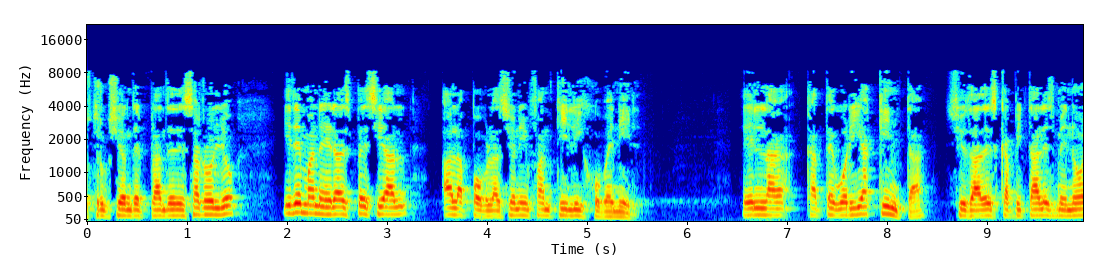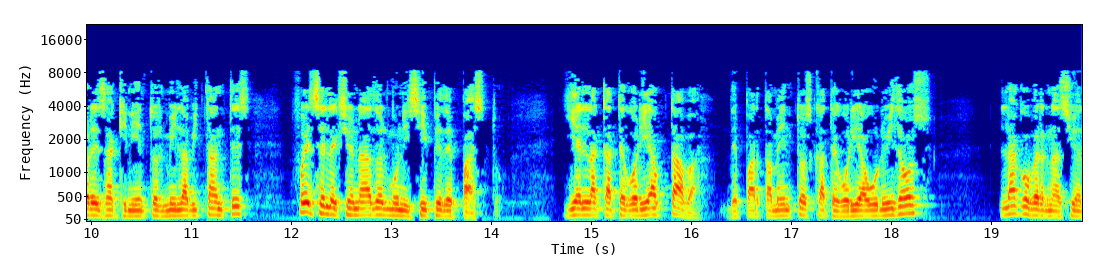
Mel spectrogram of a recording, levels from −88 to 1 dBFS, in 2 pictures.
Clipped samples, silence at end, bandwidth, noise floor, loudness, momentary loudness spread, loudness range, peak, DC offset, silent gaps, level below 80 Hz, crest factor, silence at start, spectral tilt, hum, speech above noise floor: under 0.1%; 0 s; 8.8 kHz; -63 dBFS; -16 LUFS; 9 LU; 3 LU; 0 dBFS; under 0.1%; none; -54 dBFS; 16 dB; 0 s; -5.5 dB/octave; none; 47 dB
